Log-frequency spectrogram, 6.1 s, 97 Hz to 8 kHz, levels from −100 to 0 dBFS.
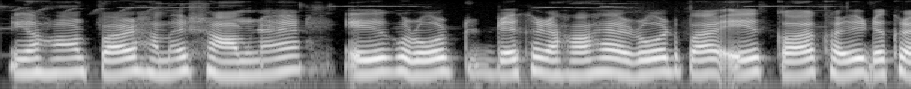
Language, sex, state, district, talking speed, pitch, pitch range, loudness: Hindi, female, Uttarakhand, Uttarkashi, 170 wpm, 215 Hz, 205-230 Hz, -13 LUFS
